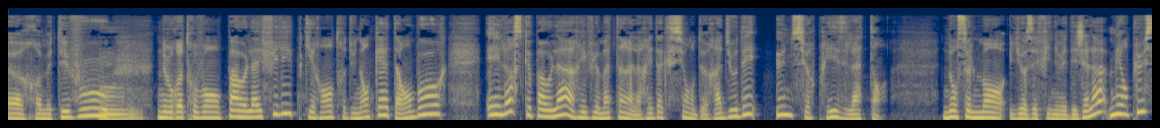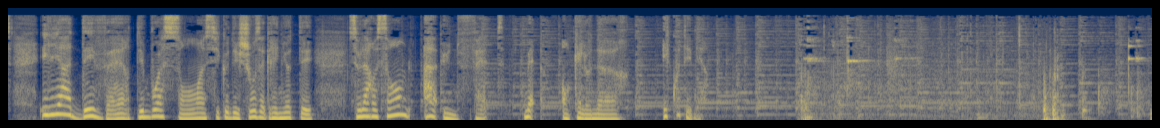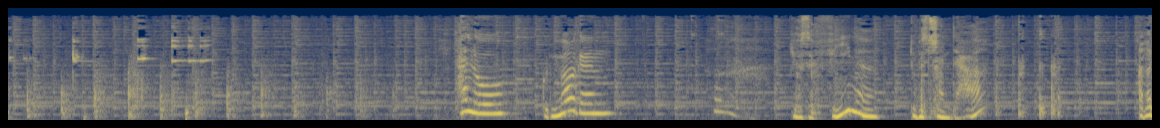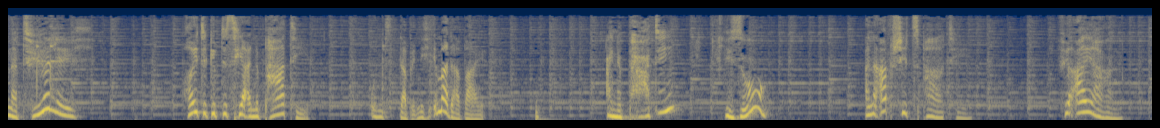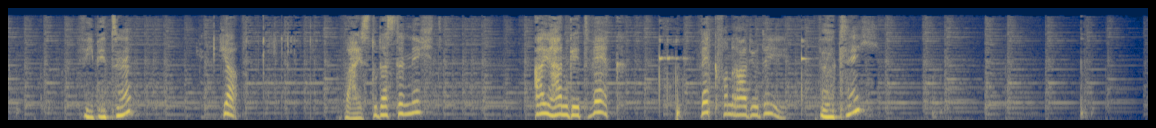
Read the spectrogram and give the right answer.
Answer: La petite fête, comme vous l'avez certainement compris, est organisée en l'honneur d'Ayhan.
